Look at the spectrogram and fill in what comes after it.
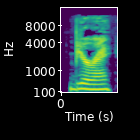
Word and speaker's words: Bure: Okay, Candace Cameron Bure? – Bure. – Am I? – Yep. – Bure. – That's correct.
